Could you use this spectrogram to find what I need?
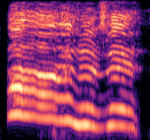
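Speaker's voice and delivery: high, breathless laughter-squeezed words; can barely talk for laughing; real helpless laugh. Real, not acted. Overcome laughing at dog.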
